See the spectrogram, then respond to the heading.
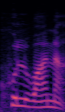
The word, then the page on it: khulavaanaa: Hindi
